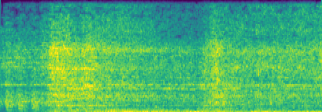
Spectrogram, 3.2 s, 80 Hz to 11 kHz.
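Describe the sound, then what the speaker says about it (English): Suzuki 300 outboard engine on a 2022 Dromeas 28 boat starting up, a low rumble that catches and builds into a steady close idle, no talking. "You've got your engine start stop here, so we'll fire her up."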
